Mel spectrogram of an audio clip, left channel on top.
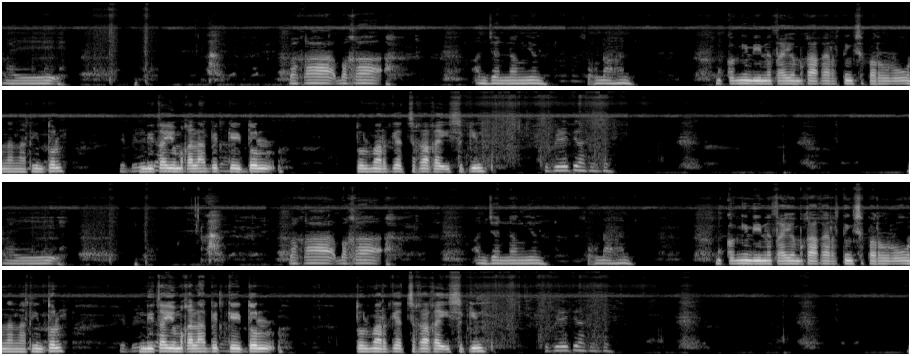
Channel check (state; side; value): normal; both; correlation 0.53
